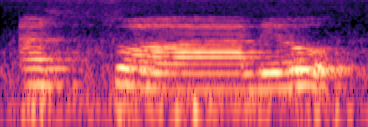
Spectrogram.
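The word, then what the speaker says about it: الصَّابِرُ: പറയത്തില്ല ഉച്ചരിക്കത്തില്ല ലാമിനെ പറയത്തില്ല അസ്വ അസ്വ അല്ലാതെ അൽസ്വ എന്നൊന്നും ന്നും പറയത്തില്ല ലാമിന് ഉച്ചാരണമില്ല ലാലീലു എന്നൊന്നും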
